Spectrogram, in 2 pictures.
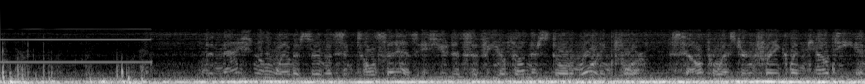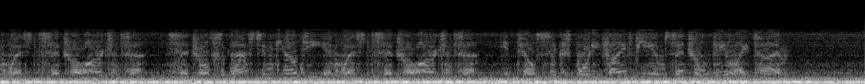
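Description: A steady electronic alert tone cuts off about a second and a half in, then an indistinct broadcast voice plays over a loud, steady low rumble inside a car.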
